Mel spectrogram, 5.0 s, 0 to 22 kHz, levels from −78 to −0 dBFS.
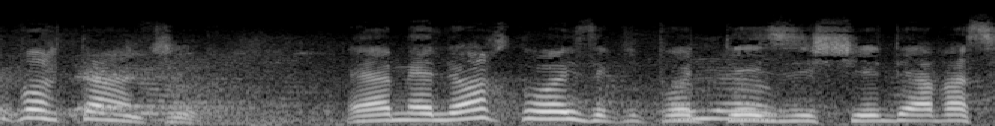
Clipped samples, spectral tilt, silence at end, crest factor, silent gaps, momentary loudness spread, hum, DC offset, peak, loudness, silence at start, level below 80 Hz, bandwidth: under 0.1%; -5.5 dB/octave; 0 s; 14 dB; none; 13 LU; none; under 0.1%; -6 dBFS; -20 LUFS; 0 s; -48 dBFS; 11.5 kHz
